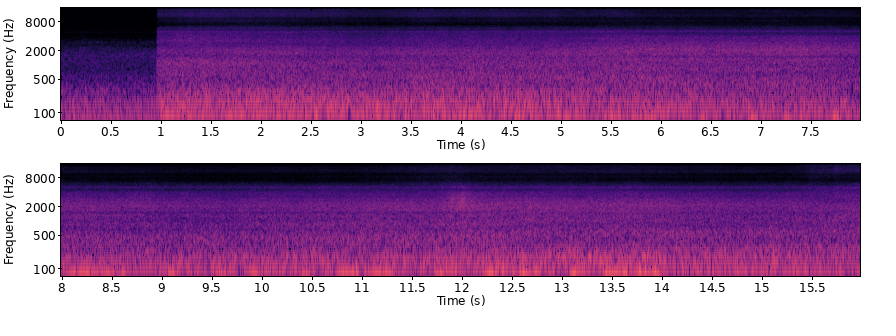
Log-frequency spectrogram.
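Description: Waves crash and roar onto a rocky shore.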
